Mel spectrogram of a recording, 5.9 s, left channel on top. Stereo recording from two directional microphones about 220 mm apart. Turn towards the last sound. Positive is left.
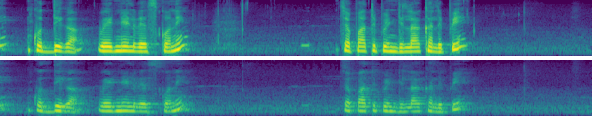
turn(degrees=55)  # may be behind; listen again after turning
